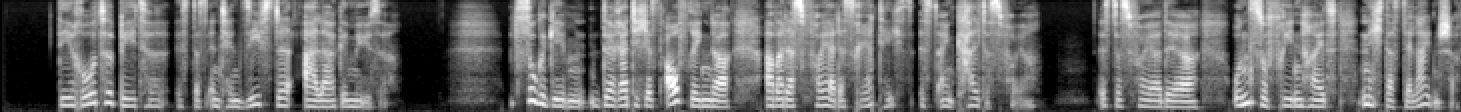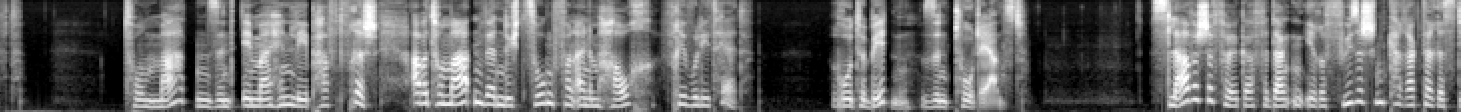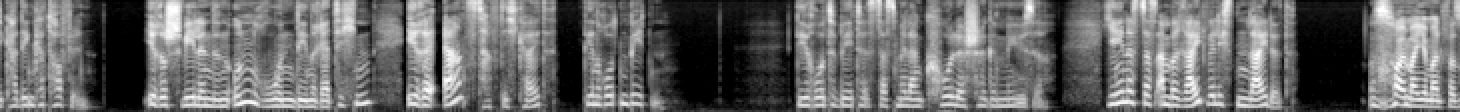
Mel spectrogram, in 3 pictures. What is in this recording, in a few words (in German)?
Hoerbuch, German; Audio Drama (Hörspiel); Die rote Beete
